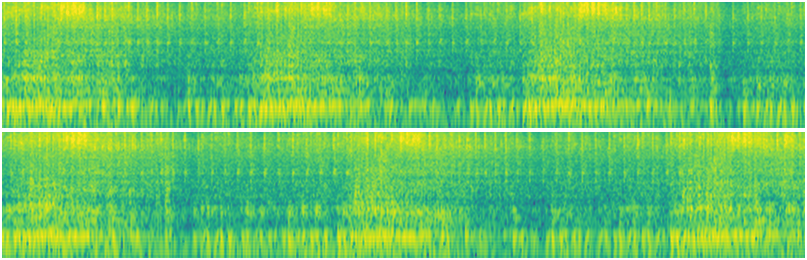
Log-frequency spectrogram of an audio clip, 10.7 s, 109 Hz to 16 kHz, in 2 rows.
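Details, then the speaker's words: 2011 Harley-Davidson Road Glide Twin Cam V-twin restarted after motor repair: idle surges up and down every couple of seconds with light ticking. Hydraulic lifters are not pumped up, and the computer is fighting it. Owner suspects a lean mixture or an O2 sensor fitted to the wrong cylinder. "yeah the computers fighting it that's why it's going up and down up and down because the valves that one still aren't working very good whichever ones clattering"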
